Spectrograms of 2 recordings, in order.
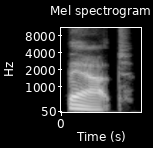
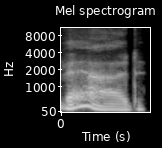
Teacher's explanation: in the word bat, the vowel is actually quite short. But in bad, it's lengthened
